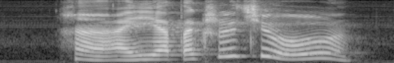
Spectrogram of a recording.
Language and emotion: Russian, positive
